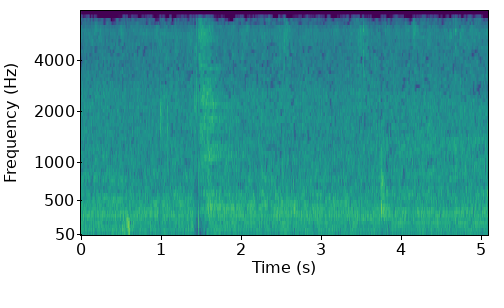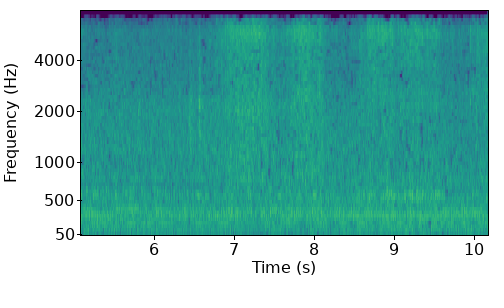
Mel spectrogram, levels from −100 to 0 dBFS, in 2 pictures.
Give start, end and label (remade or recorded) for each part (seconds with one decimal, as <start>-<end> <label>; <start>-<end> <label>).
0.0-10.2 recorded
